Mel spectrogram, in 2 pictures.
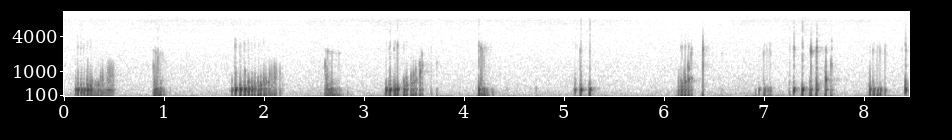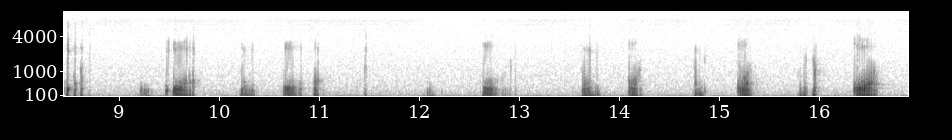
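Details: Repeated gurgling, bubbling rumbles from the belly, deliberately produced for ASMR; ordinary harmless stomach rumbling, borborygmi.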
